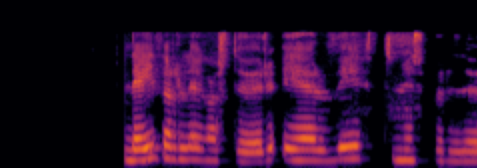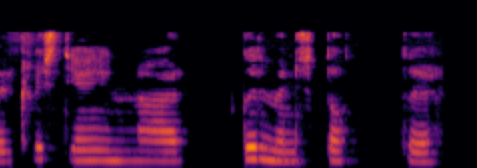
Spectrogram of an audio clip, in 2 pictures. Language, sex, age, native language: Icelandic, female, 18-19, Icelandic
